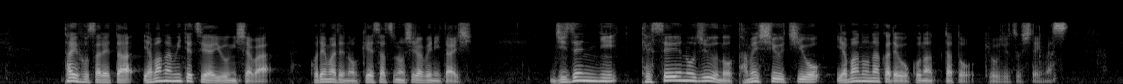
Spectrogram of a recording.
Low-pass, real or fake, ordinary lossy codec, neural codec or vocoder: 7.2 kHz; real; Opus, 64 kbps; none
